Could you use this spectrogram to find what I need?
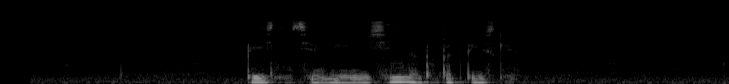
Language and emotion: Russian, neutral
